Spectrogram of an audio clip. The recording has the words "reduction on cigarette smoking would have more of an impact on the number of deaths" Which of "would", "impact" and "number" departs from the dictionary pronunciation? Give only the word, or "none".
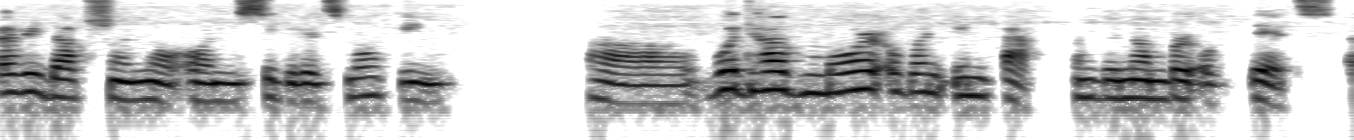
none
